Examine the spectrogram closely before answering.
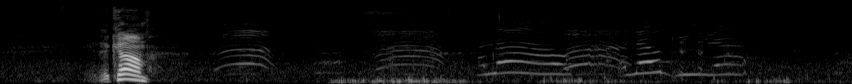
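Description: A young child shouts and calls out in a high voice outdoors.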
